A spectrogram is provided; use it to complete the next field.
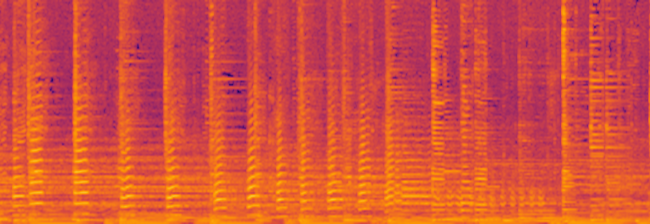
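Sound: ducks quacking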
